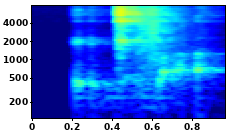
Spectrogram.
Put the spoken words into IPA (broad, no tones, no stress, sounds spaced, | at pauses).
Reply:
ḛ ɡ ɛ̰ v a̰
